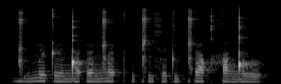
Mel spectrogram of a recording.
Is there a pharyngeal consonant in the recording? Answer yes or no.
no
